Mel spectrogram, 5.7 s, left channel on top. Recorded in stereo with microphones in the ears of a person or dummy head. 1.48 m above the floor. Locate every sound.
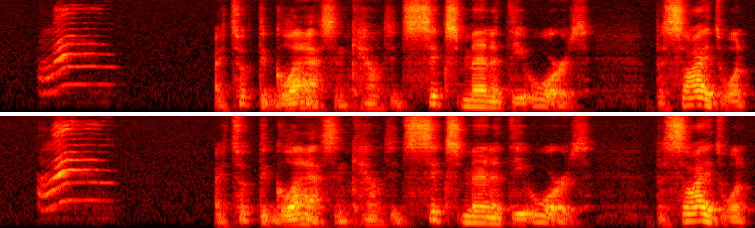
0.3 s a cat meowing: 55° right (ahead or behind), 1.4 m
1.6 s a man speaking: 40° left (ahead or behind), 0.8 m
